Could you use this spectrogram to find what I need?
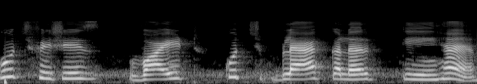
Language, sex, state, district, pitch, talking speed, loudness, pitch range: Hindi, female, Punjab, Fazilka, 260 Hz, 100 wpm, -14 LUFS, 235-330 Hz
